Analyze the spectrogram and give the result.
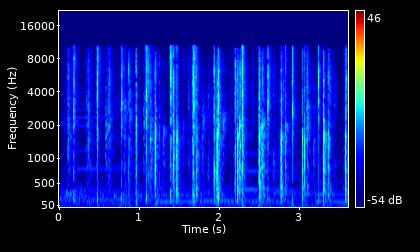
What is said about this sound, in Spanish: Muy bien, vamos a darle un aplauso.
